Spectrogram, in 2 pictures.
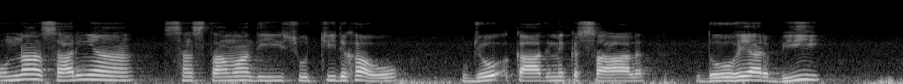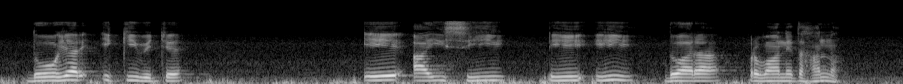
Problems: none marked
